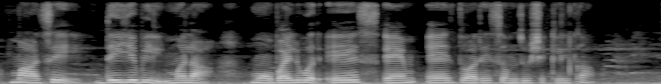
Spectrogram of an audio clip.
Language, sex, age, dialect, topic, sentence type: Marathi, female, 36-40, Standard Marathi, banking, question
